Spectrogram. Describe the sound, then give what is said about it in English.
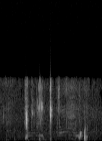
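A few wet gulps as someone drinks water, spaced irregularly with quick swallowing clicks, with no talking. “Let me drink some water. I'm sorry for the swallowing noises.”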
